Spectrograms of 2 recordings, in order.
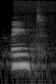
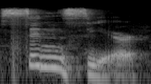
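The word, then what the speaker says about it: St Cyr: Saint. No, my dear, it's pronounced sincere, the English way.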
